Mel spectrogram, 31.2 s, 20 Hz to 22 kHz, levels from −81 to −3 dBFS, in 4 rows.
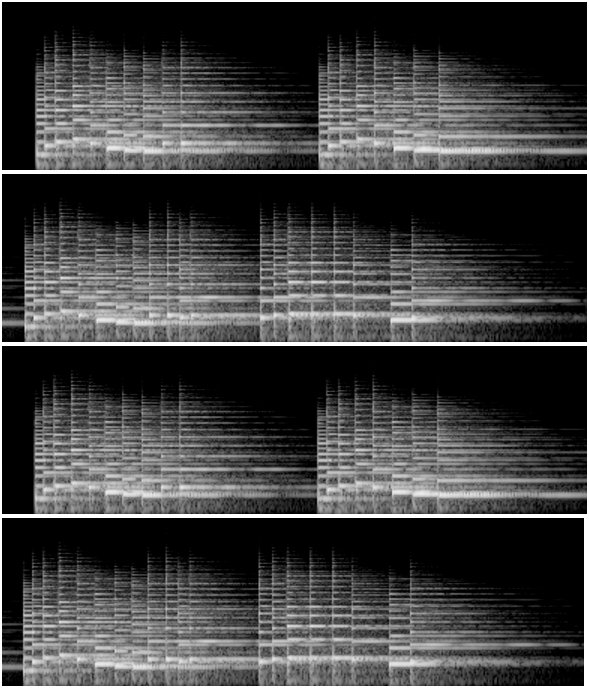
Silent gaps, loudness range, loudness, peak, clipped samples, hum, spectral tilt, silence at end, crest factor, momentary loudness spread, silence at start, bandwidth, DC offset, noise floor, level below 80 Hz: none; 3 LU; -16 LUFS; 0 dBFS; under 0.1%; none; -3 dB/octave; 0.7 s; 16 dB; 19 LU; 0.45 s; 10 kHz; under 0.1%; -68 dBFS; -54 dBFS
